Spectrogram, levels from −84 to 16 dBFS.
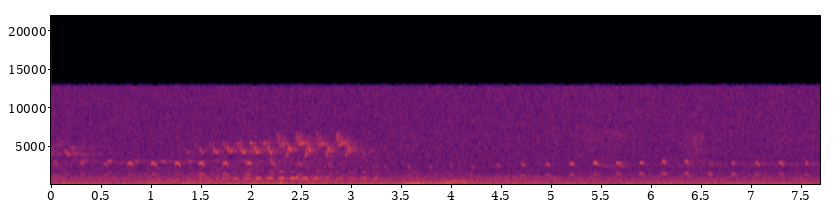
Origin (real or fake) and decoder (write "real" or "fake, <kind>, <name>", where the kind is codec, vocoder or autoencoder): real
